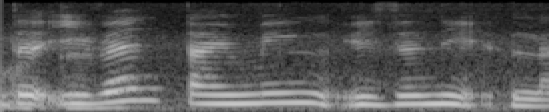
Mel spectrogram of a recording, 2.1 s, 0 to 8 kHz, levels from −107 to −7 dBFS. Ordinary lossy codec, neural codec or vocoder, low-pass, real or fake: none; none; 7.2 kHz; real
